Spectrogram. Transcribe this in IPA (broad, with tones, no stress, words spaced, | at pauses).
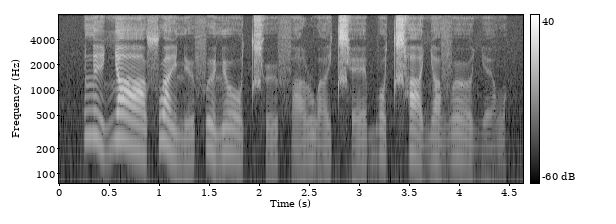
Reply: li˥˨ʎaː˥˨sʷa˥˨i̯ lʲɨ˩˧fɨ˥˨lʲoː˥˨ t͡ɕʰʉ˩˧fa˩˧ɭwɐ˩˧i̯ t͡ɕʰe˩˧bo˥˨t͡ɕʰa˥˨ʎɐ˥˨ vɵː˥˨ʎe˩˧lˠ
